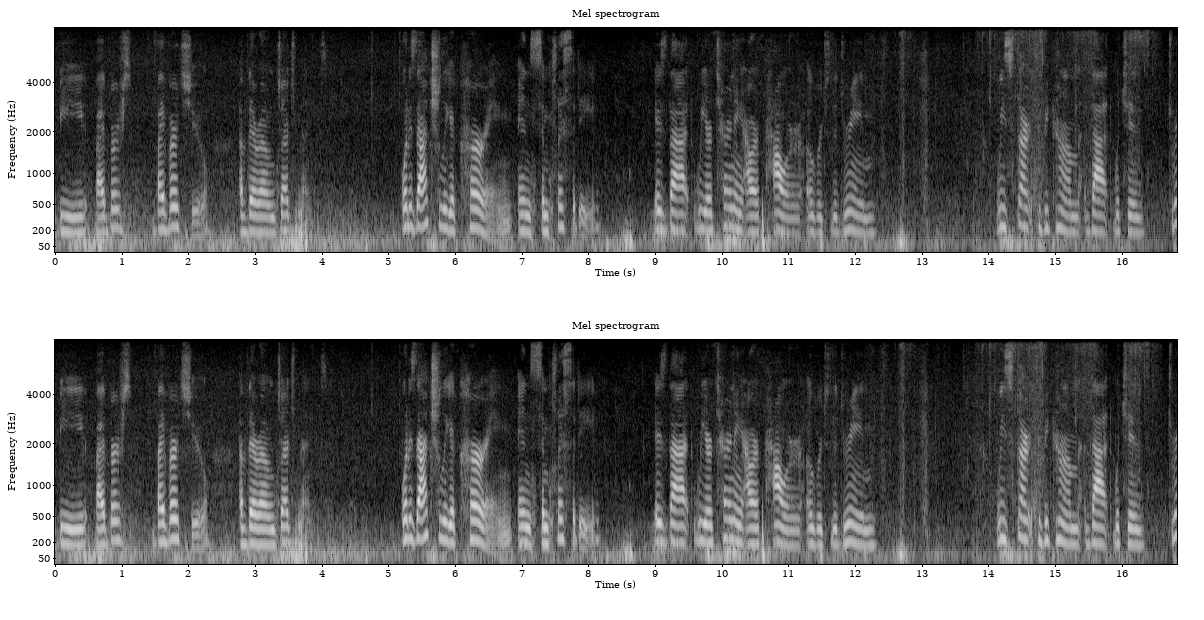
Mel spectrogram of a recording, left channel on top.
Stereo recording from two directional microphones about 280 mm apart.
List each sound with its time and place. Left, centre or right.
0.1 s speech: right
5.2 s speech: right
12.6 s a sound: right
14.1 s speech: right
